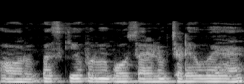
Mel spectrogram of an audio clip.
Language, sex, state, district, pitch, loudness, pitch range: Hindi, male, Bihar, Kishanganj, 130 Hz, -13 LUFS, 130-135 Hz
